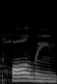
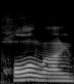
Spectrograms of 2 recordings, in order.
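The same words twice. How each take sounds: First: It is said like a woman's first name. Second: It is not said like a woman's name. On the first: The speaker calls it wrong. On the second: The speaker calls it right.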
